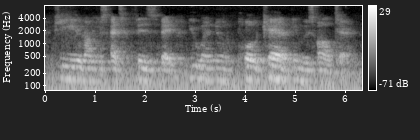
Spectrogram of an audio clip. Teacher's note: You have Pyramus as a dactyl, long, short, short.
